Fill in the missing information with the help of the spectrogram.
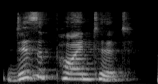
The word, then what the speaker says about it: disappointed: Disappointed. – Careful, because it's not a z, it's a s. Disappointed. Disappointed. – Disappointed. – And now don't pronounce, don't exaggerate it as much. Disappointed.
